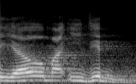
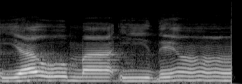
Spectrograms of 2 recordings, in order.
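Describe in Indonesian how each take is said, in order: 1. Bunyi n diucapkan dengan jelas dan penuh. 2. Bunyi n disembunyikan menjadi bunyi sengau. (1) "jangan baca yauma idzin, salah, jadi izhar" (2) "Dia baca yauma idzin"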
